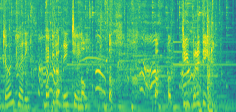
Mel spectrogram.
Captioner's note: breathing sounds; breathing sounds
